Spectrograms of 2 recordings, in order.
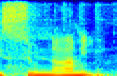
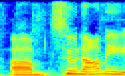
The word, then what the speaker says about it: tsunami: And because of all this activity, people say that they may have a tsunami. Well, this doesn't sound very English, does it?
